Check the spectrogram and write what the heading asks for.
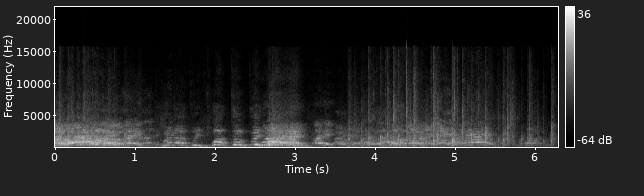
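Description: A group of men shouting together in a team huddle, many voices at once in a loud rallying cry, with sharp claps breaking in during the second half before it tails off.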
